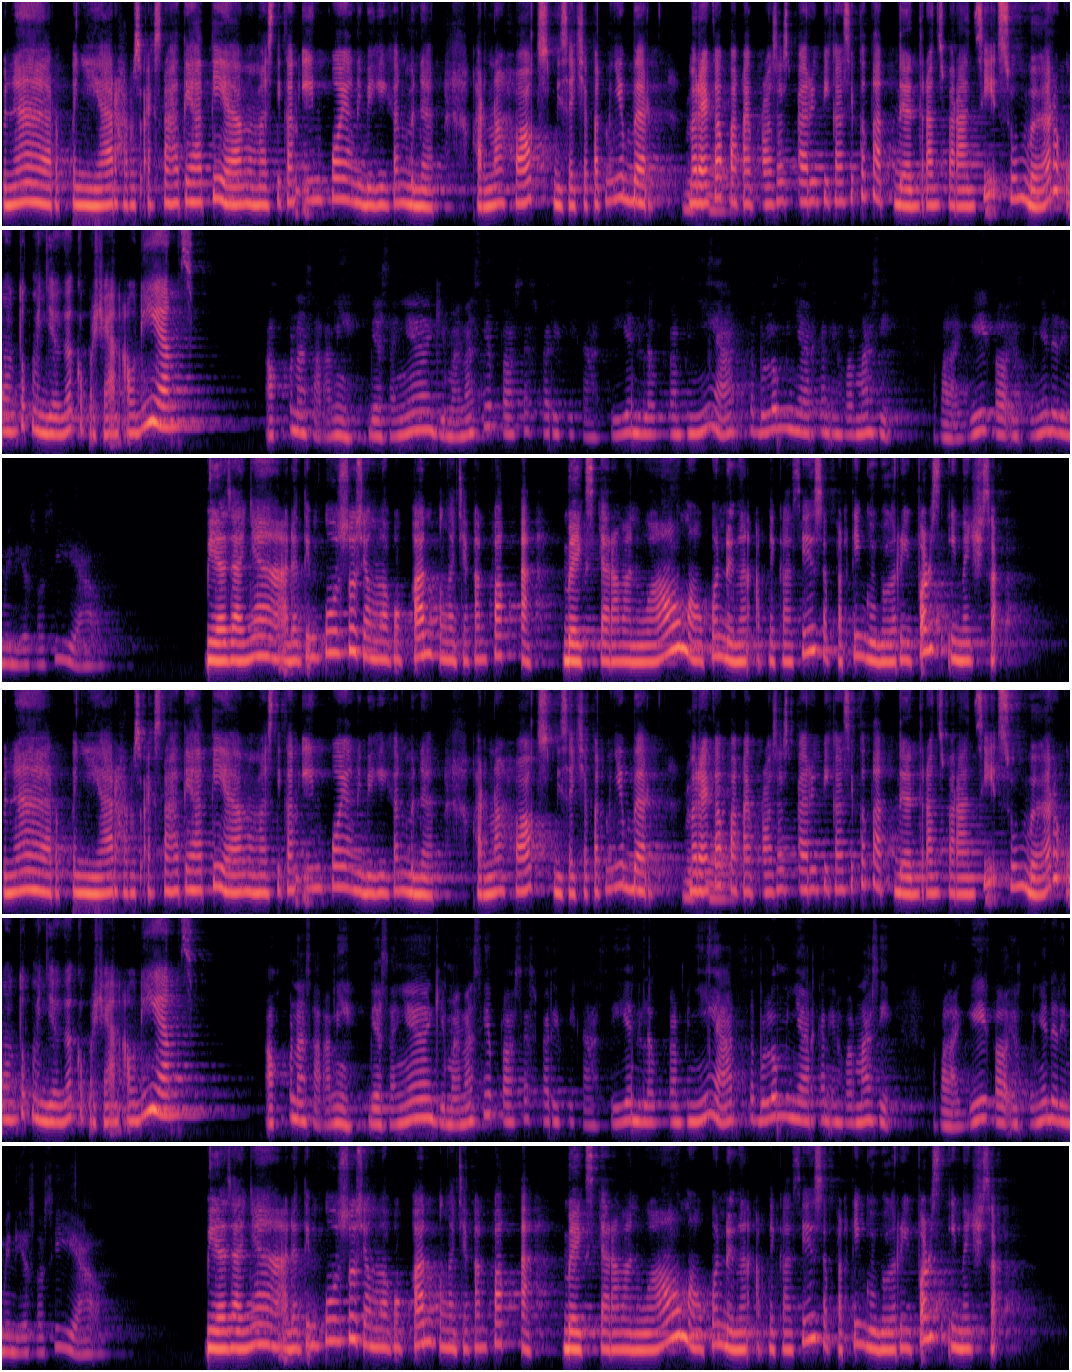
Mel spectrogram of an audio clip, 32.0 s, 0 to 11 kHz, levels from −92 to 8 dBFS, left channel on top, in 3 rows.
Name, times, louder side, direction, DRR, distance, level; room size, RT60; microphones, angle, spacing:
voice 1, 0.0-6.5 6.9-12.5 23.4-26.7 27.0-31.3, left 2 dB, 20° left, 11 dB, 0.9 m, -29 dB
voice 2, 6.8-7.3 13.3-19.6 20.1-22.4, right 2 dB, 90° right, 11 dB, 1.2 m, -37 dB
25.0 x 23.5 x 4.6 m, 1.2 s
head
